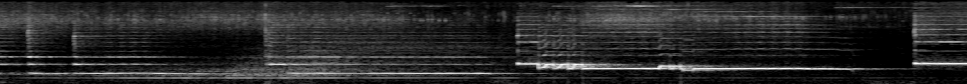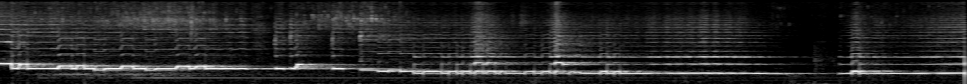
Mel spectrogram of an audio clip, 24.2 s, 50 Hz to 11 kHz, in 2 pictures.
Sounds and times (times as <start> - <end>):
Flute: 0.0 - 24.1.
